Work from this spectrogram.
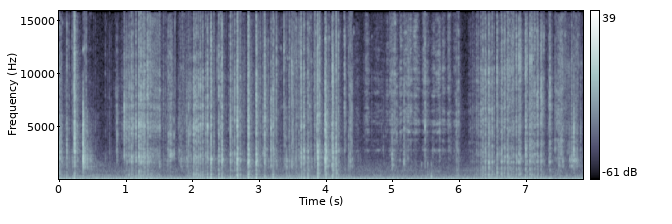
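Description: A solid dark-blue and orange dyed gym chalk block, held in hand, is scraped with a metal blade, shedding powdery flakes. Repeated bright, dry scraping strokes and sharp crumbly ticks come over a steady low hum. The strokes run continuously, with quieter stretches between bursts.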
